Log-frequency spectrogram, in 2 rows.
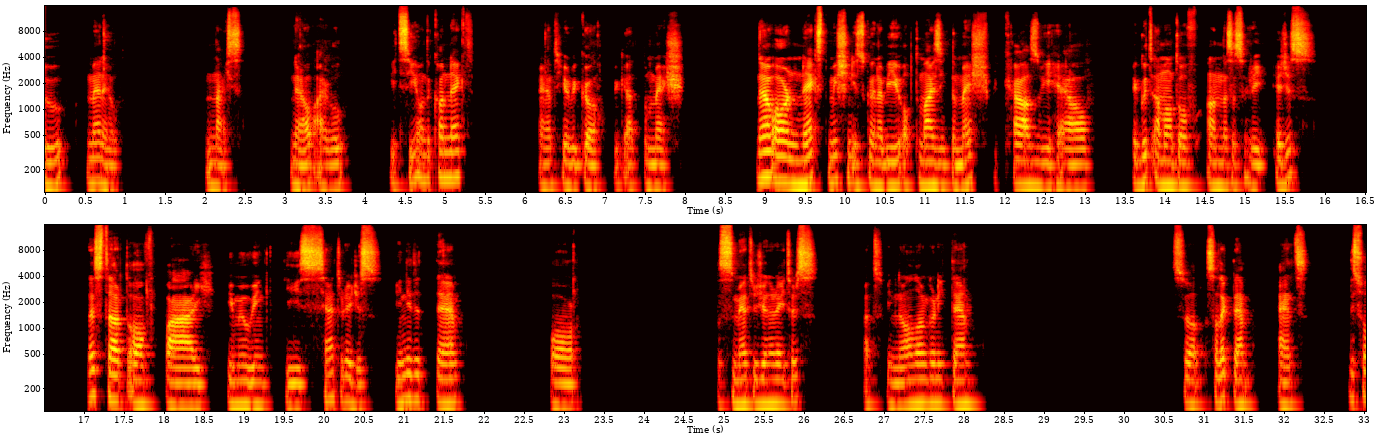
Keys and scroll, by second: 5.0 c, 7.3 3, 9.7 2, 10.0 e, 29.8 ctrl+z, 32.2 m, 32.5 n.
